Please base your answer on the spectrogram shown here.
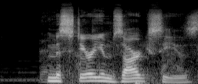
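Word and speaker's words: Mysterium Xarxes: Mysterium Zarks. That's how you say it.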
